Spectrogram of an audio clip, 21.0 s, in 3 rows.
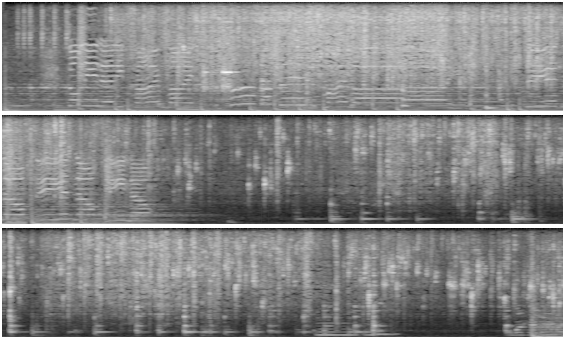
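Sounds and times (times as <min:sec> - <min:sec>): aromatics sizzling in oil: 0:00.2 - 0:21.0
wooden spatula scraping and tapping pan: 0:10.6 - 0:19.4.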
